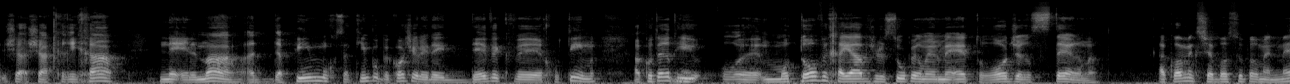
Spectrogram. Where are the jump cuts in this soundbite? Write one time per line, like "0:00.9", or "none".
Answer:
none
